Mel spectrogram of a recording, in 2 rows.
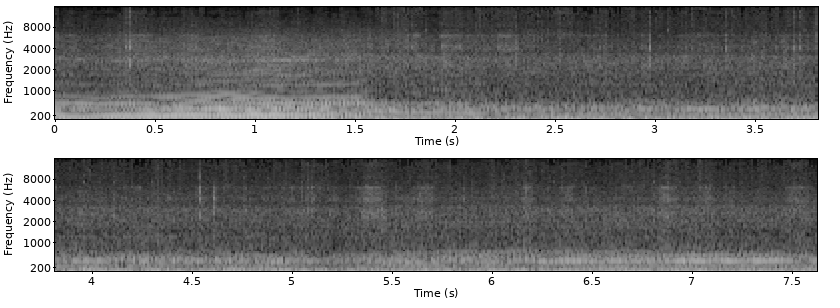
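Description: A 1991 BMW 525i E34 rolls along in second gear behind a slow LPG Dacia, its engine a steady low rumble with no throttle, droning evenly throughout.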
